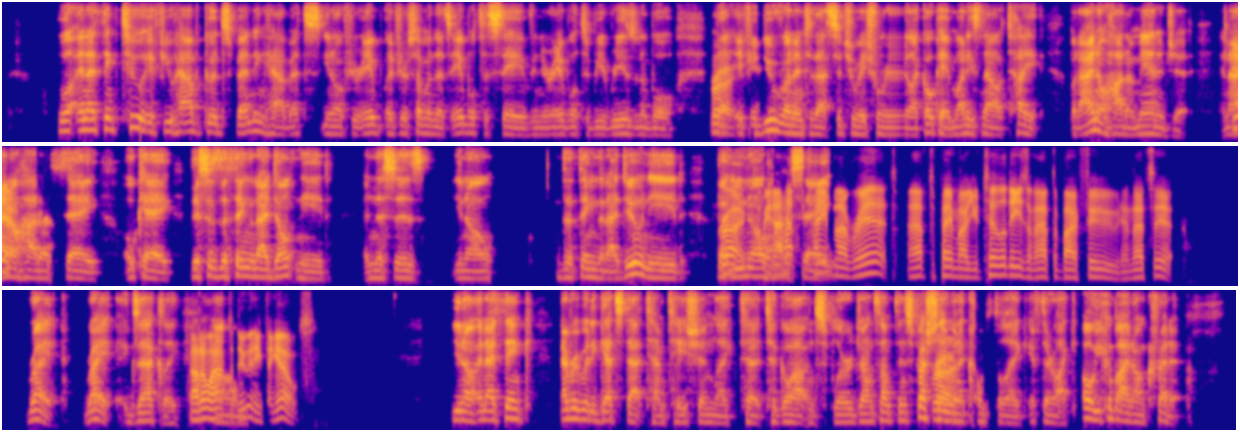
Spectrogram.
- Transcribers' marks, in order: other background noise; tapping
- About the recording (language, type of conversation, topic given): English, unstructured, What habits or strategies help you stick to your savings goals?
